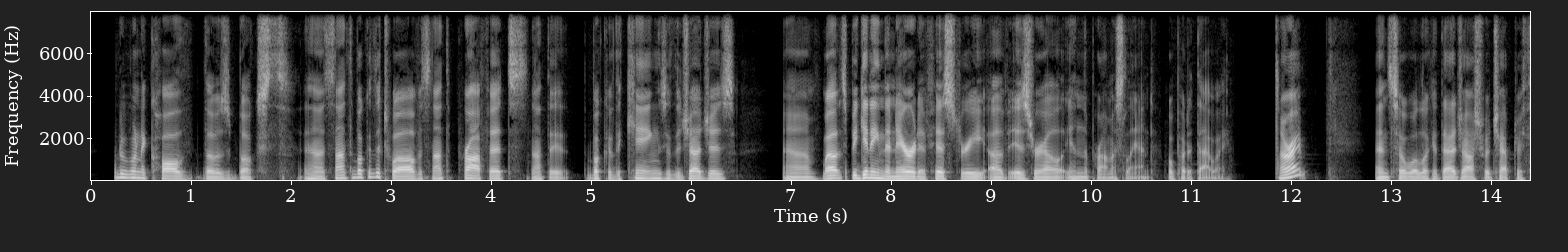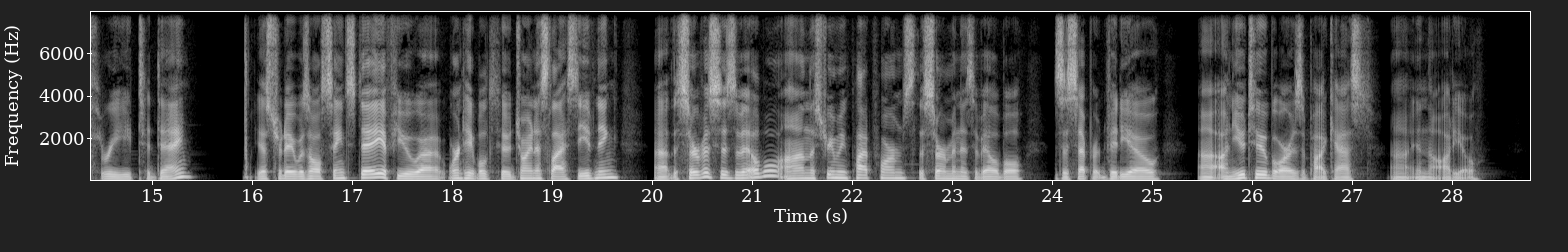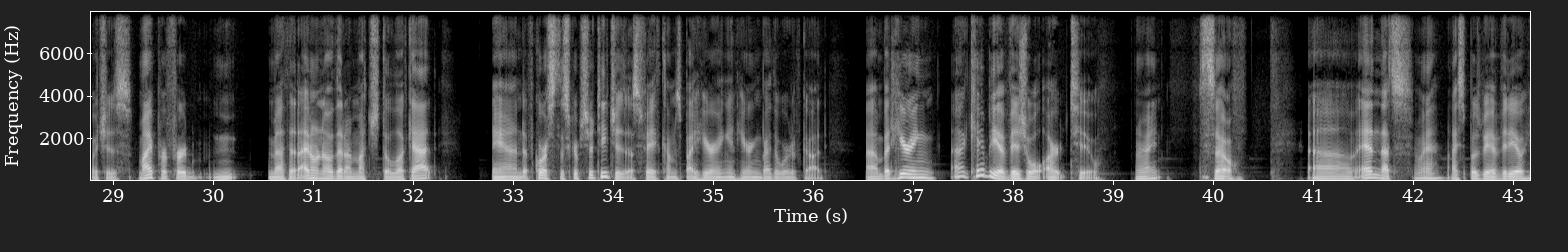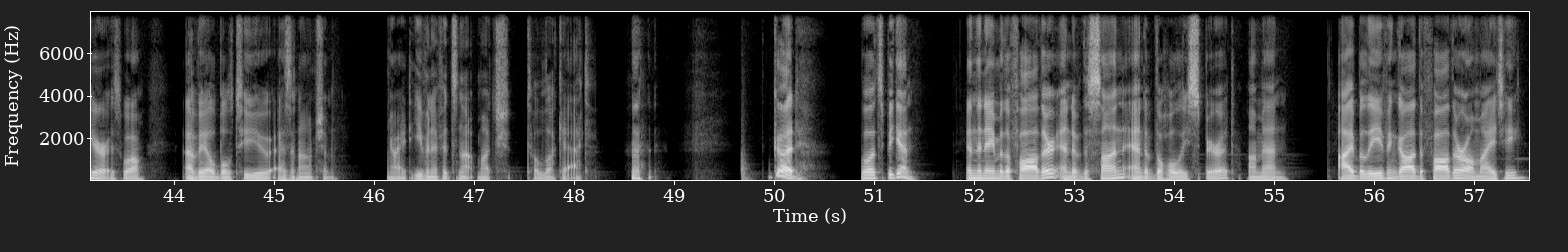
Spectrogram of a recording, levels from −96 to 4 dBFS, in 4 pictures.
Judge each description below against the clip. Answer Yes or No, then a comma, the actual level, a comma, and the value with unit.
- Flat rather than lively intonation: No, average, 4.7 semitones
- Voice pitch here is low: Yes, low, 105 Hz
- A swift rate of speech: Yes, fast, 210 wpm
